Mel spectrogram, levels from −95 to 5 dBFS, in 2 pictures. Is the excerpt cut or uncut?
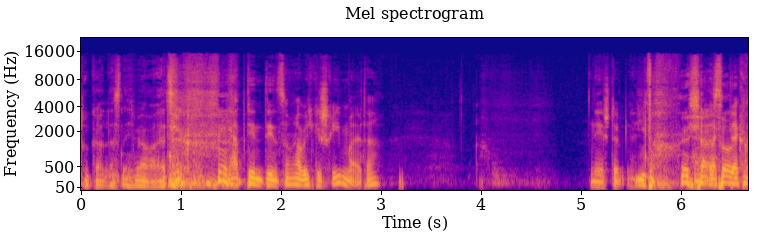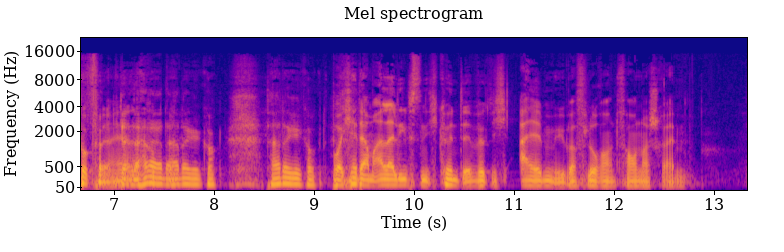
uncut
